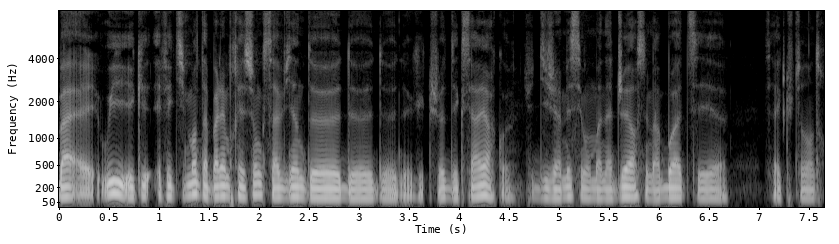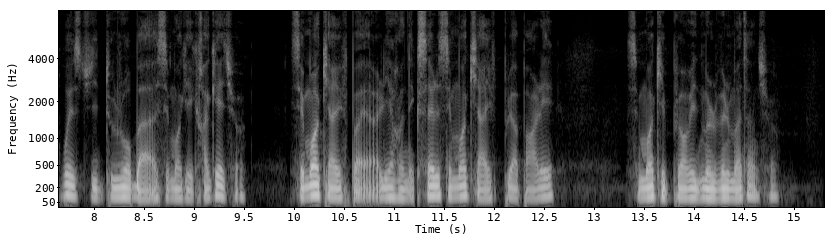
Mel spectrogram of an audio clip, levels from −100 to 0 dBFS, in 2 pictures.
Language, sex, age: French, male, 20-39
